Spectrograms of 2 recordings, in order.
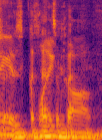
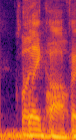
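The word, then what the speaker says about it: Kliavkoff: George Kalikoff, I think it's Kalikoff. – Kalikoff, okay, but George Kalikoff.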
